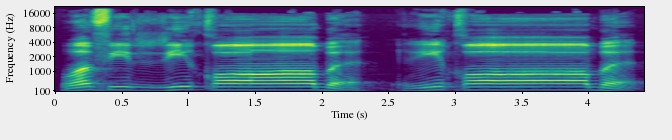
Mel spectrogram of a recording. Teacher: لفظ میں، وَفِي الرِّقَابِ، رِقَاب، را باریک ہے، قاف موٹا ہے، با قلقلہ کیجیے گا کیونکہ با پہ ہم وقف کر رہے ہیں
